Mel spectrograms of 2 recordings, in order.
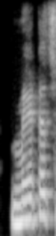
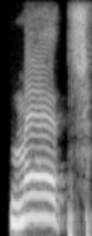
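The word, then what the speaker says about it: match: सभी को पता है मेटच नहीं पढ़ेंगे इसको टी साइलेंट रहेगा क्योंकि सी से पहले क्या है टी तो ए उरण हम क्या करते हैं दोस्तों में और टी साइलेंट रहेगा सी एच का लिखेंगे च ऐसे मैच क्या हो जाएगा मैच मैच मींस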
